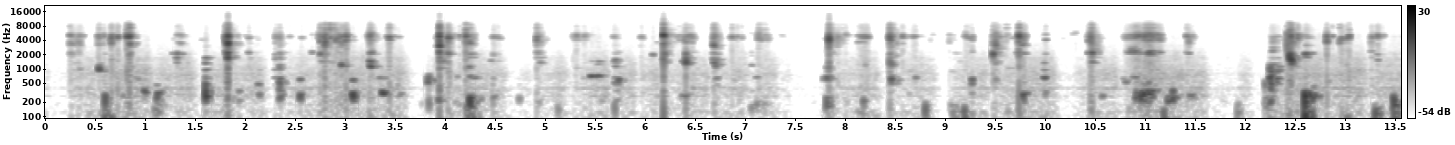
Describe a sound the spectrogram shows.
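A young man chews food wetly and smacks his lips close to a microphone.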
